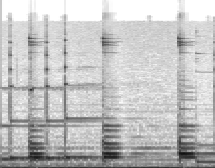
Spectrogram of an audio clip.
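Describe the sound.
The opening bars of a Turkish oriental song: a few bright, plucked or struck notes ring out one after another with long, shimmering sustain over a low steady drone, loud and without voices.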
